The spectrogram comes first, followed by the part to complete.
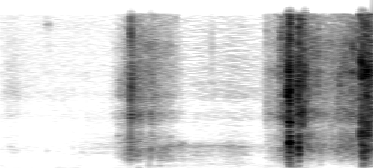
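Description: Banana leaves and dry plant litter rustling and crackling as someone brushes through the plants: a rustle about a second in and a sharper, louder crackle near the end.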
